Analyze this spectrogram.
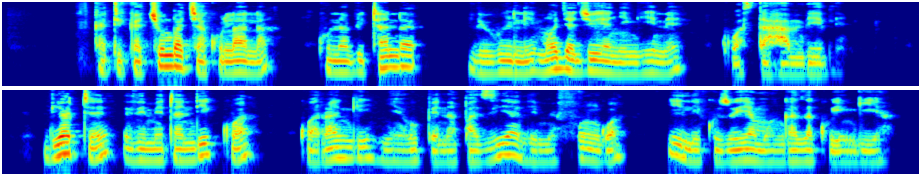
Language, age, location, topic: Swahili, 25-35, Nairobi, education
